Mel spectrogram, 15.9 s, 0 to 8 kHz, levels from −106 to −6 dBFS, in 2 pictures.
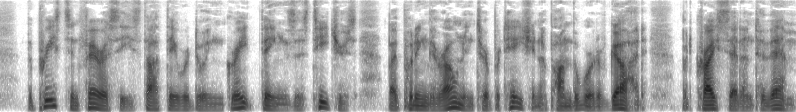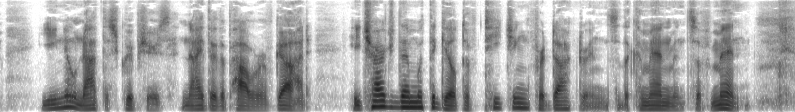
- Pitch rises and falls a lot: Yes, wide, 7.0 semitones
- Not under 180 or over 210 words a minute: Yes, average, 195 wpm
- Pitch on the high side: No, very low, 95 Hz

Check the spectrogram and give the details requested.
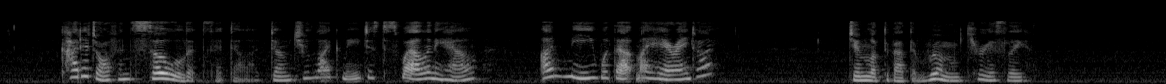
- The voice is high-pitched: Yes, high, 230 Hz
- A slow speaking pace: No, average, 150 wpm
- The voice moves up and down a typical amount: No, wide, 7.1 semitones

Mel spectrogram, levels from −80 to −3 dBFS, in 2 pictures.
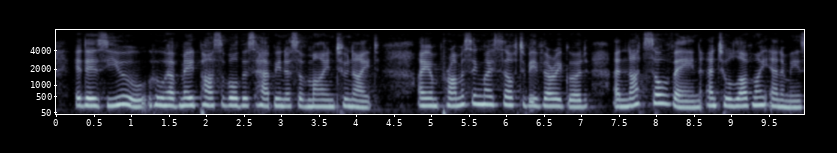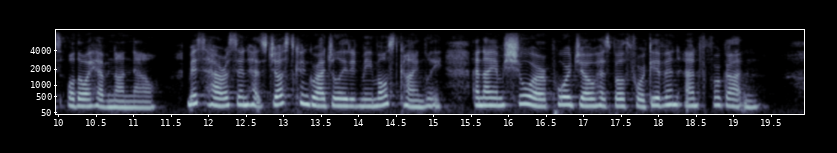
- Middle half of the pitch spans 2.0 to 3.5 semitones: Yes, narrow, 2.5 semitones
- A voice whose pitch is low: No, high, 220 Hz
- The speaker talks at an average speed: Yes, average, 160 wpm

